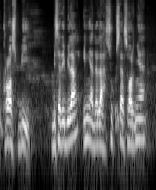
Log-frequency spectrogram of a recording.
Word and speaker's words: XBEE: Di samping gua ini ada Suzuki XB atau bacanya Crossby.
